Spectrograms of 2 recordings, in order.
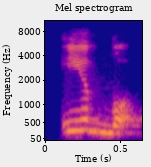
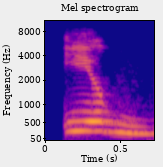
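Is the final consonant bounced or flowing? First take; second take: bounced; flowing. First: The final consonant is released with a bounce. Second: The final consonant sound flows on continuously. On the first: The speaker calls it wrong. "ada yang memantulkan ... nggak boleh seperti itu" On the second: The speaker calls it right. "dia harus dialirkan suaranya"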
